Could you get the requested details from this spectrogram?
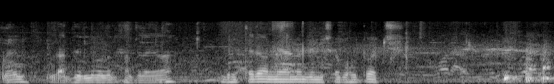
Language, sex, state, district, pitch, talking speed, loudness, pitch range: Odia, male, Odisha, Khordha, 110 Hz, 110 wpm, -20 LUFS, 105-115 Hz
